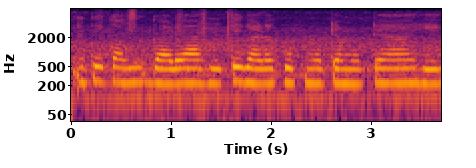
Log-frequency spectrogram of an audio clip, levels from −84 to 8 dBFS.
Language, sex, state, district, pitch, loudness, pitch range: Marathi, female, Maharashtra, Washim, 230 Hz, -15 LUFS, 225-235 Hz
